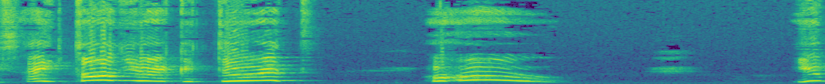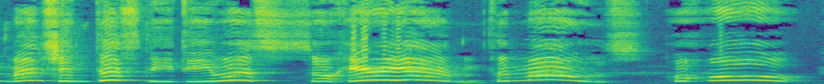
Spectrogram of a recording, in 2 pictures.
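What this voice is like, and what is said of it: Mickey Mouse cartoon voice. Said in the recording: “You still doing that voice? ... I'm doing the Mickey Mouse voice.”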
